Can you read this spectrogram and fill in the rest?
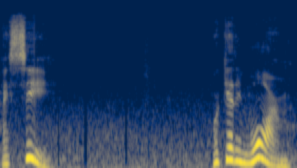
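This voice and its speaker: Very high, earnest cartoon mouse king. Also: huge pitch swings, slow pace, dark tone, slight background noise, full character voice. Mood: concerned, curious. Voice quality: high falsetto. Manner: earnest, urgent. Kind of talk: video game cutscene acting.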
